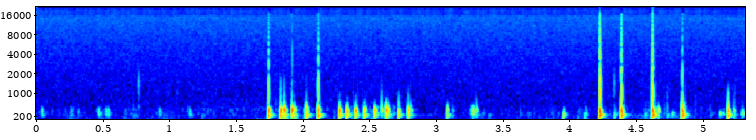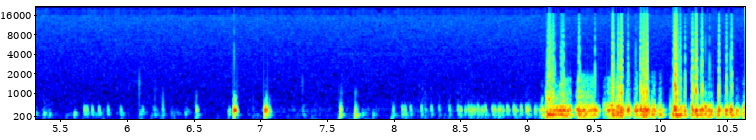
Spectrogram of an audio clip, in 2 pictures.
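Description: Irregular gurgling, clicking and squelching with a louder rolling rumble near the end: ordinary stomach rumbling, borborygmi.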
